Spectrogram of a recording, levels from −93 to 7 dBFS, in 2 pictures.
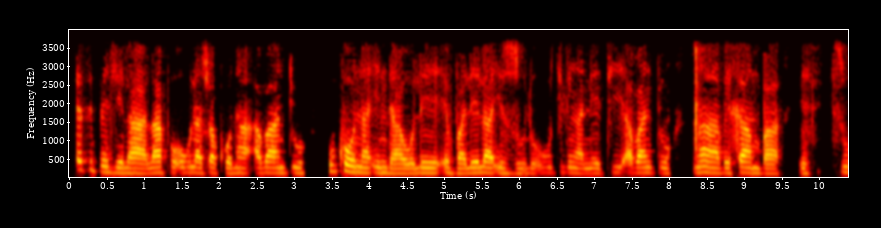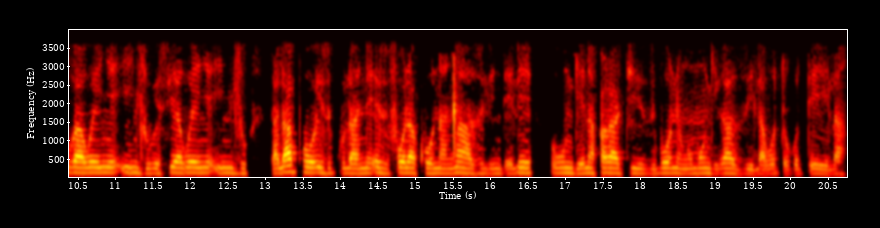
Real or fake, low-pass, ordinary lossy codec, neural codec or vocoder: fake; 3.6 kHz; MP3, 32 kbps; vocoder, 44.1 kHz, 128 mel bands every 256 samples, BigVGAN v2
